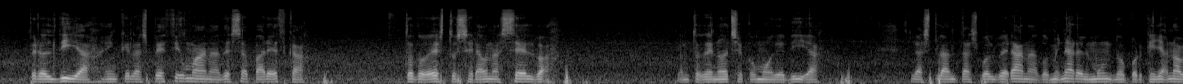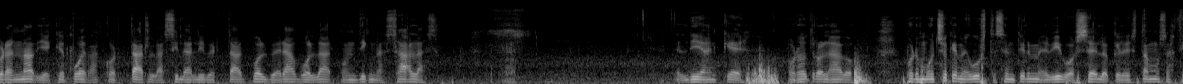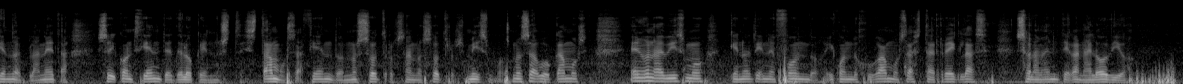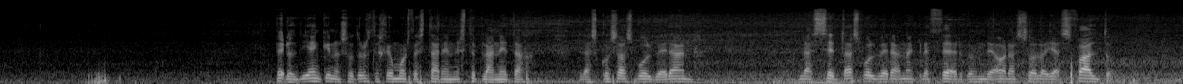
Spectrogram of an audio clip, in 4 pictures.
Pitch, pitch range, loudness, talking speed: 120 Hz, 110-130 Hz, -31 LUFS, 155 wpm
